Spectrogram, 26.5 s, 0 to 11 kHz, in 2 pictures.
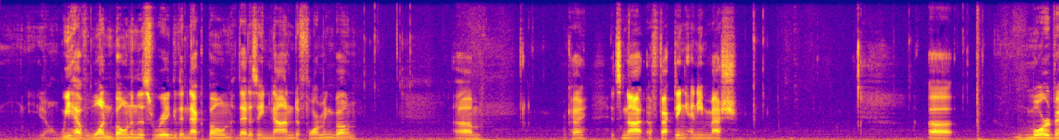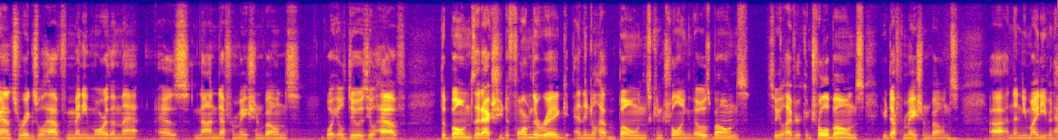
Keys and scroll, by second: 6.3 r, 8.4 typing.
